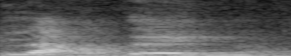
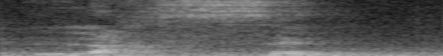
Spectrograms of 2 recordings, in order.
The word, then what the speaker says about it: Larsen: Larsen. Pardon. Je comprends. La quintessence de votre être tient dans le S.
